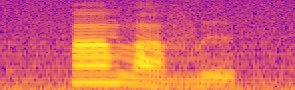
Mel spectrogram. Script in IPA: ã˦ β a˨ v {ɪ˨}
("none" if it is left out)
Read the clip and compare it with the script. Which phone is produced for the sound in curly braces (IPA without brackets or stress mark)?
ɪ˨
